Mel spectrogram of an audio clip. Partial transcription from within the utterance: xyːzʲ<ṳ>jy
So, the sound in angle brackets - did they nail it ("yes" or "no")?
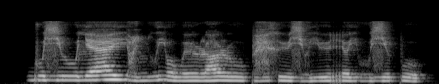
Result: no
